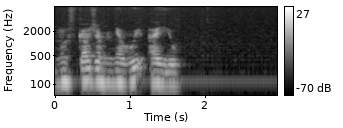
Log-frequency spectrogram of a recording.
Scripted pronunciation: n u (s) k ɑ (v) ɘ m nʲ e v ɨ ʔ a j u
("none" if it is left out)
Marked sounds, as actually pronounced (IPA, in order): s, ʐ

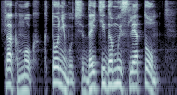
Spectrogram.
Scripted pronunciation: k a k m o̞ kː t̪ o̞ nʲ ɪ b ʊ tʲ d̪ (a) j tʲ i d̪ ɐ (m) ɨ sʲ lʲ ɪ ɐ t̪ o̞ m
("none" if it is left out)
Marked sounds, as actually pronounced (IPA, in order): ɐ, m

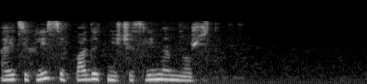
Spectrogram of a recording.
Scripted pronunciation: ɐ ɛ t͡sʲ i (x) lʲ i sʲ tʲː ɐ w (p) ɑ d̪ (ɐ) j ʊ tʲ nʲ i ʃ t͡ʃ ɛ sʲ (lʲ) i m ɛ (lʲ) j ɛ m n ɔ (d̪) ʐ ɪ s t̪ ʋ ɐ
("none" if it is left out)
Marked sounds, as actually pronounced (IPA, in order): x, p, ɐ, lʲ, none, none

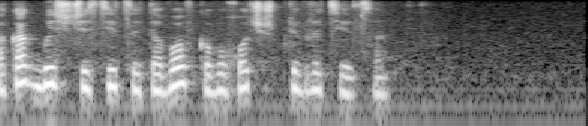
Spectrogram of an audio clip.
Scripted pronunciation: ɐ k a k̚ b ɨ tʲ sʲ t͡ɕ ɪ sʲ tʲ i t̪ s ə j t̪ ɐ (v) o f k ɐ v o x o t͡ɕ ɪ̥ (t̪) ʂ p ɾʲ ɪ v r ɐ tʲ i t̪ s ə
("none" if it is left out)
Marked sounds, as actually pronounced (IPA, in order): v, none

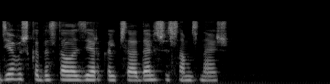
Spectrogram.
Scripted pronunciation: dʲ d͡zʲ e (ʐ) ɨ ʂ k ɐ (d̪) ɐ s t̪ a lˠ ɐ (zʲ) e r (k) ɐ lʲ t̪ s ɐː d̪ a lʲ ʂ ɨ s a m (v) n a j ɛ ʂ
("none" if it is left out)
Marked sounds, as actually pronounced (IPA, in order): v, d̪, zʲ, k, z

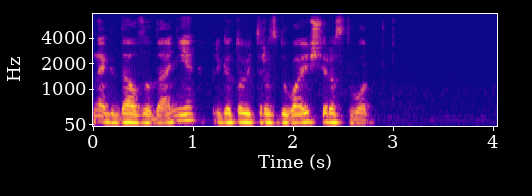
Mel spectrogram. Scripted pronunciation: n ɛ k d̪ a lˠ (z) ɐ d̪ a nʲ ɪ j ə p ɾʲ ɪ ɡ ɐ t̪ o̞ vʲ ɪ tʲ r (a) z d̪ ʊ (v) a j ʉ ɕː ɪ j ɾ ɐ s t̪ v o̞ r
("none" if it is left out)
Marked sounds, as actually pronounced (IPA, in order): z, ə, v

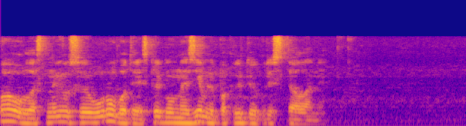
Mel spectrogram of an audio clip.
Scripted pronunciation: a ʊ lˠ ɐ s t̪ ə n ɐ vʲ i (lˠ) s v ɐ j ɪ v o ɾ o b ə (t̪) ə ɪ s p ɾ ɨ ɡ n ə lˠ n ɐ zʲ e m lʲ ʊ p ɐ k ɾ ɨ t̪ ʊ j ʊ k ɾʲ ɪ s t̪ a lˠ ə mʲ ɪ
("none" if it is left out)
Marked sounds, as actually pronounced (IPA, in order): lˠ, t̪

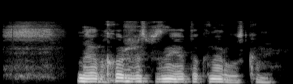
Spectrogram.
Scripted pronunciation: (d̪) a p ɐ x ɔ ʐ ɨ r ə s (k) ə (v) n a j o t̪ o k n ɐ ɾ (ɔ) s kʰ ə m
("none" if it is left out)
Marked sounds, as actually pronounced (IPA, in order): d̪, p, z, u

